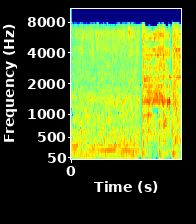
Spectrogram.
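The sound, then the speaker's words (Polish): Water runs steadily into a foam-filled sink as dishes, including a plate, are washed by hand with dish soap, a continuous hissing splash that grows louder and rougher partway through, with brief clatters and surges. No one speaks. “No, jeszcze jeden talerzyk znalazłem w pianie.”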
